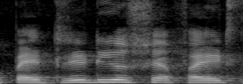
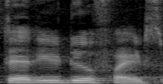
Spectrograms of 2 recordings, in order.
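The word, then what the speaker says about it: Pteridophytes: इसको पेट्रिडियोफाइट्स नहीं बोलेंगे, इट इज़ टेरिडोफाइट्स, पी is silent area.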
